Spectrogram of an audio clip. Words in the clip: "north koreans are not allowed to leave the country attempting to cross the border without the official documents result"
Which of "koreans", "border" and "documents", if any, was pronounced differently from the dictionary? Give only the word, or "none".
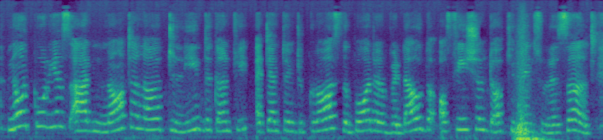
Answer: koreans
